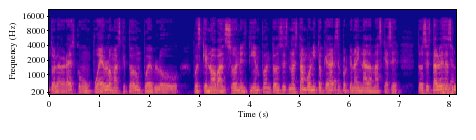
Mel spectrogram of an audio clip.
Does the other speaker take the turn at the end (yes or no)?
no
